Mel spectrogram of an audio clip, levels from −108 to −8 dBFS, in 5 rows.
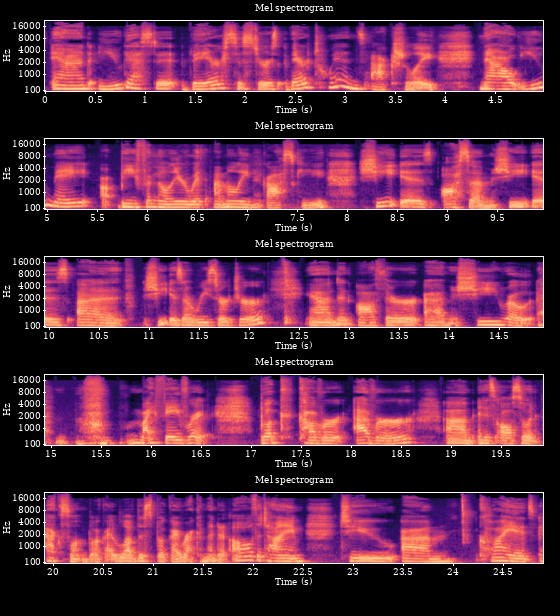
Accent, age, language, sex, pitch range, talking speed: American, 20-39, English, female, 145-190 Hz, 140 wpm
